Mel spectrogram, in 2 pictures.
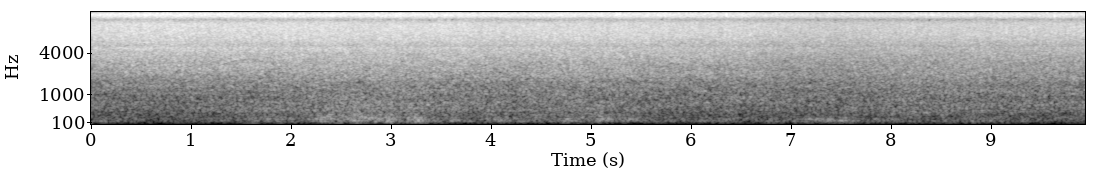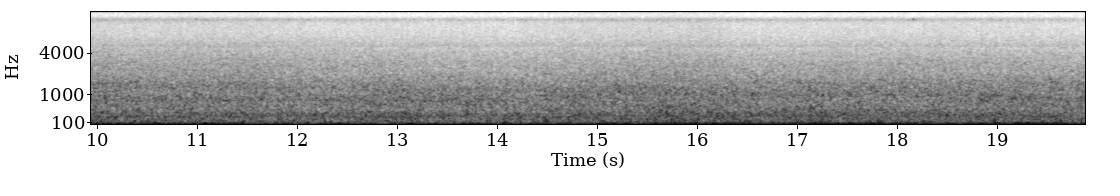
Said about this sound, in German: Aber Hammerhart, was für ein Regen. Boah. Und Wind, hammerhart. Und Regen. Boah.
